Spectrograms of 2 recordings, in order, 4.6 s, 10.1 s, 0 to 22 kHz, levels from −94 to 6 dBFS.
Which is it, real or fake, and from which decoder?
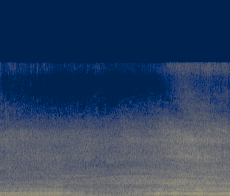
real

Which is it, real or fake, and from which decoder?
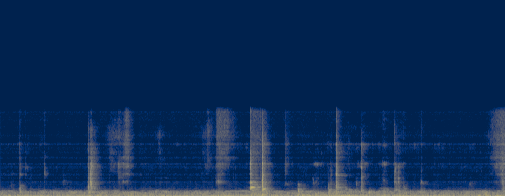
fake, codec, SNAC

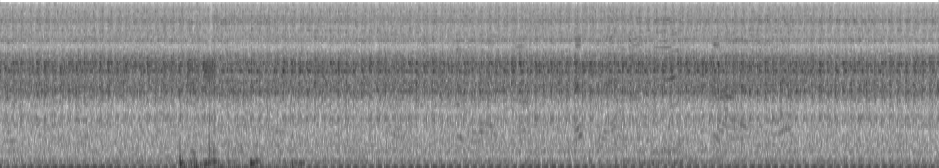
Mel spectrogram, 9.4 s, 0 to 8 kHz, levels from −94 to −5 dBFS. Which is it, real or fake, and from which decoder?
real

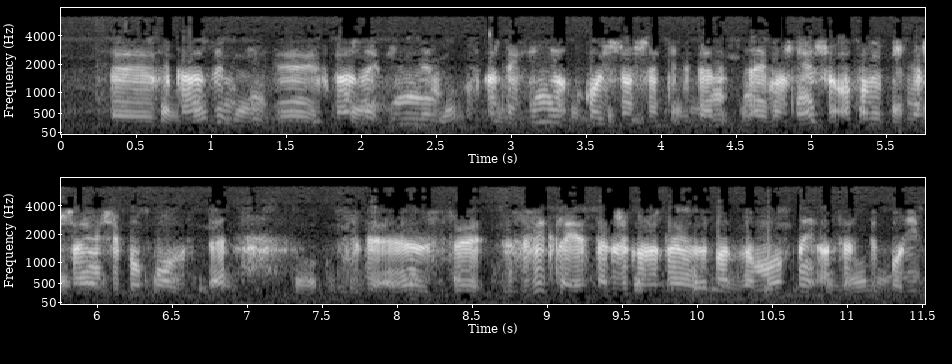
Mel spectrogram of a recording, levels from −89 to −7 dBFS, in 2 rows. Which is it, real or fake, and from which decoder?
real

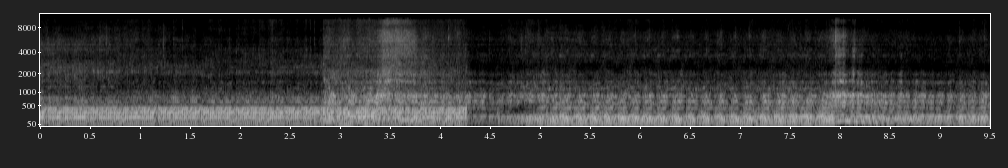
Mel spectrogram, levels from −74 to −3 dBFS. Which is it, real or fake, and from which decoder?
fake, autoencoder, DAC-VAE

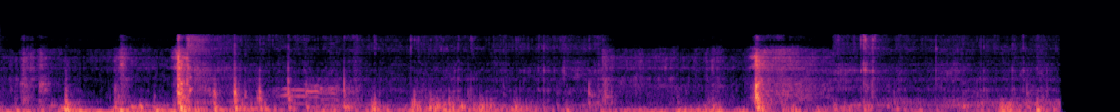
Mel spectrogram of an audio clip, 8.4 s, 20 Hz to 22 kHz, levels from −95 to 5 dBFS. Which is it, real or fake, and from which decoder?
fake, codec, HILCodec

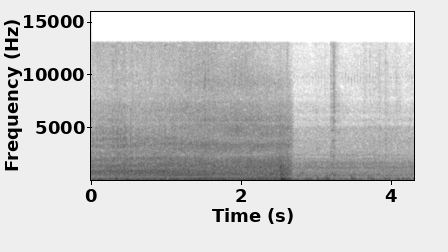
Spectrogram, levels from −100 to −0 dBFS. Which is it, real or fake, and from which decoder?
real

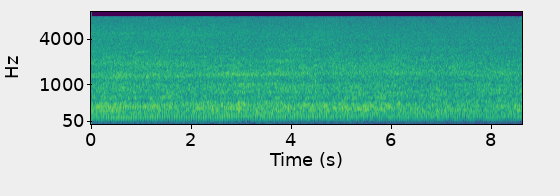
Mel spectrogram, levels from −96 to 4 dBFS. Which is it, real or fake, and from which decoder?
real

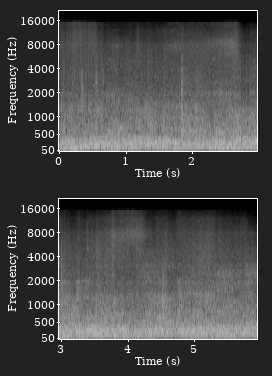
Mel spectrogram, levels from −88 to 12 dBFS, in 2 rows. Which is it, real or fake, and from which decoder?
fake, codec, SNAC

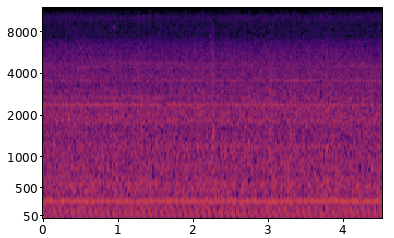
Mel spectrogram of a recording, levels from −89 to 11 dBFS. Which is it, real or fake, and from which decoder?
real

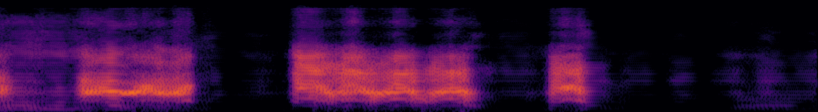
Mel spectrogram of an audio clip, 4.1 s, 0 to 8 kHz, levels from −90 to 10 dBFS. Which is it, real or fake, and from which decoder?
fake, vocoder, Vocos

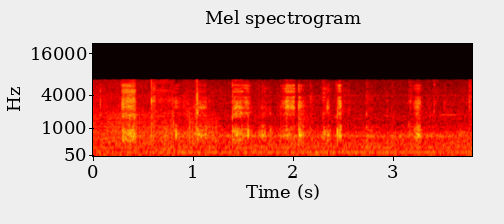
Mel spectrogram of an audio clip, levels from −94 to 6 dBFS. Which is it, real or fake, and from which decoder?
real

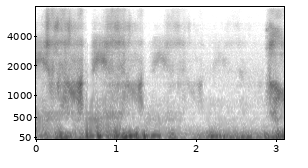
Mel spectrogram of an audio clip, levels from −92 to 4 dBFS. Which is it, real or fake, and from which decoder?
fake, vocoder, Vocos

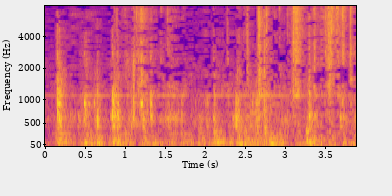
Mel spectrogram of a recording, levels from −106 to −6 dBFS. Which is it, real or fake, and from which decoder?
real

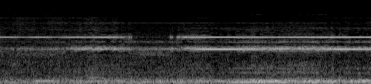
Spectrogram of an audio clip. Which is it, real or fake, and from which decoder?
real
